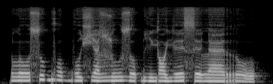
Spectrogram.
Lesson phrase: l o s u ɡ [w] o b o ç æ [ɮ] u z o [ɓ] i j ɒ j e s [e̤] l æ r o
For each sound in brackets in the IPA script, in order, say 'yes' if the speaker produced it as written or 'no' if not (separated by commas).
yes, yes, yes, no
